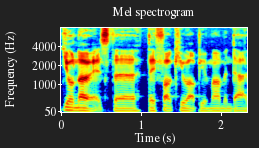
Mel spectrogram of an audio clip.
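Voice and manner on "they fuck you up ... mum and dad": plain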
